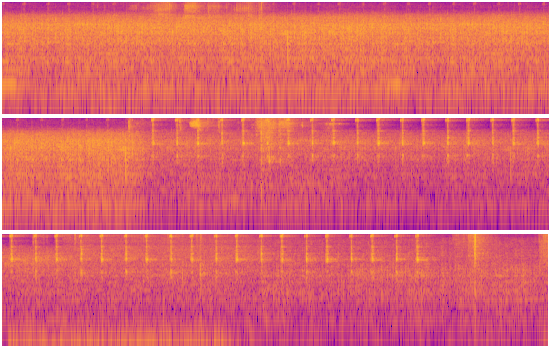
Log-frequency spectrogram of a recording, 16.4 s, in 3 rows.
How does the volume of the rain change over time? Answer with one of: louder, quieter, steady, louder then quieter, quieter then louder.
quieter.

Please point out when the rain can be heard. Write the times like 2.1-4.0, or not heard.
0.0-16.3.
